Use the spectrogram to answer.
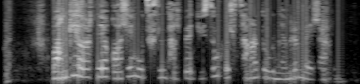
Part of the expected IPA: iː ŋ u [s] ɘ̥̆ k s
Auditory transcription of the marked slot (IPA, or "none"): t͡s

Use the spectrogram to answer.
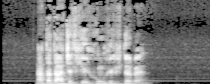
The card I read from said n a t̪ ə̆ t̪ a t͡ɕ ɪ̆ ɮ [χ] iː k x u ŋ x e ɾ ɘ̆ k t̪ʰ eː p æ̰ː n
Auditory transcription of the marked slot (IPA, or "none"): x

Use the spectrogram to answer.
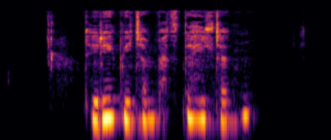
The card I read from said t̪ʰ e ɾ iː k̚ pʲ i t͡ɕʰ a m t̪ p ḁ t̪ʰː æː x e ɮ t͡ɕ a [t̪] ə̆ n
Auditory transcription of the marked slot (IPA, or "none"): t̪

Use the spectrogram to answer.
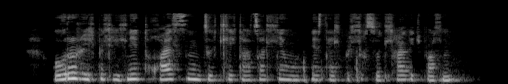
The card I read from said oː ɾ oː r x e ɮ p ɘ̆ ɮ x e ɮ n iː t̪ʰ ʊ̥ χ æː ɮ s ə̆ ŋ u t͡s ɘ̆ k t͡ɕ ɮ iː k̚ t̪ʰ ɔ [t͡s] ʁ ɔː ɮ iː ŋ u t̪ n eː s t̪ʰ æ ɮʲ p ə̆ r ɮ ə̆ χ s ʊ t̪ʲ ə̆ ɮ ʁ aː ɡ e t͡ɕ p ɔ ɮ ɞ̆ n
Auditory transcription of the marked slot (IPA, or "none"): t͡s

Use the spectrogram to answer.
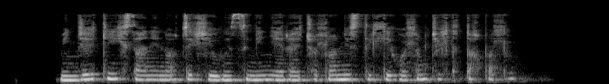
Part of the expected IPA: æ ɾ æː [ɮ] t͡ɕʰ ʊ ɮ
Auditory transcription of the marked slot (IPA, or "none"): none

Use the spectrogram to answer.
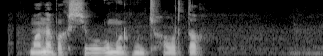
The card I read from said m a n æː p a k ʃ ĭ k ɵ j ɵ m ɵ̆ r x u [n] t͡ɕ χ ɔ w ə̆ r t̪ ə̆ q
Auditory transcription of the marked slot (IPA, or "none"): n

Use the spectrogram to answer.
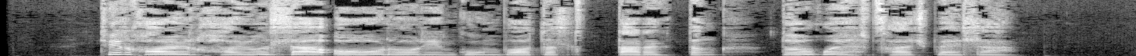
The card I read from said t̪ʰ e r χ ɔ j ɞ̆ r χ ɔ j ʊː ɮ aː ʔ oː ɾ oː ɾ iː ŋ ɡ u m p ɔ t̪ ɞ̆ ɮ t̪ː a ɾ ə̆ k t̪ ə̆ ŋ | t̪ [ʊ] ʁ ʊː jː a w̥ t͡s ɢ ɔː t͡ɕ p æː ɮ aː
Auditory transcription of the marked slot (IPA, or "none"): ʊː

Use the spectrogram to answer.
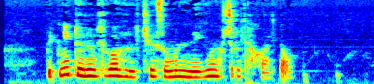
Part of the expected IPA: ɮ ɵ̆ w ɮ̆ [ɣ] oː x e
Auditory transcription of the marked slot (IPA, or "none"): ɣ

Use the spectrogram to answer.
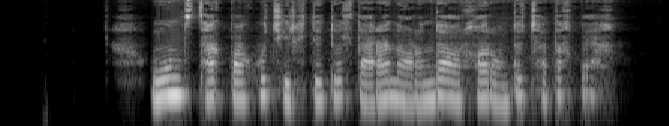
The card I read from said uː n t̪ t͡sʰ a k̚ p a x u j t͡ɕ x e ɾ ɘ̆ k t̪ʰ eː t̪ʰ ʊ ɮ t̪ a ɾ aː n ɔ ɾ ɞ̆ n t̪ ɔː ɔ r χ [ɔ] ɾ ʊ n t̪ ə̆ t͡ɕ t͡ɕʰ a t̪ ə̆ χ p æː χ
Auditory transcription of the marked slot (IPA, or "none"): ɔː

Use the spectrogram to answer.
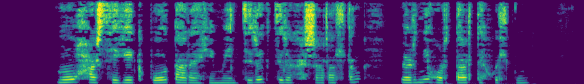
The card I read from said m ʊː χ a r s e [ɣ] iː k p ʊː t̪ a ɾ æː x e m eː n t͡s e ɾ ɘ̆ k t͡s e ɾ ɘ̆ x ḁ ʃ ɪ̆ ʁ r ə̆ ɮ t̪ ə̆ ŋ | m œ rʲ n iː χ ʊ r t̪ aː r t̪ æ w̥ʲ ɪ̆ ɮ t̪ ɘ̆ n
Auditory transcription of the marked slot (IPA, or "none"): ɣ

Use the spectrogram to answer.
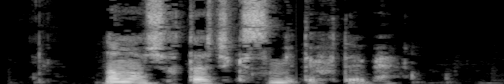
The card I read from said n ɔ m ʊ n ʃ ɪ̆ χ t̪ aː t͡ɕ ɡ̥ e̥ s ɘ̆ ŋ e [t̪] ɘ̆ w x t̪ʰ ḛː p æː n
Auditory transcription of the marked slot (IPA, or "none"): t̪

